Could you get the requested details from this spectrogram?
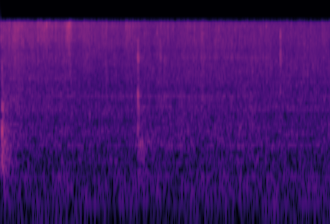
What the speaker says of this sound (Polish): Fajnie nam się podpieka mięsko już do tego.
